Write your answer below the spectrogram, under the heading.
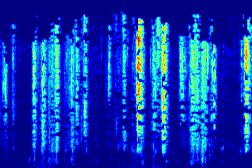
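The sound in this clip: Crunchy coconut curry-flavoured snack being chewed, producing many quiet, crisp crackling bursts in an irregular rhythm with no talking.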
